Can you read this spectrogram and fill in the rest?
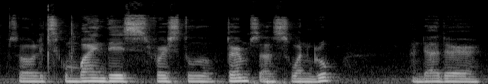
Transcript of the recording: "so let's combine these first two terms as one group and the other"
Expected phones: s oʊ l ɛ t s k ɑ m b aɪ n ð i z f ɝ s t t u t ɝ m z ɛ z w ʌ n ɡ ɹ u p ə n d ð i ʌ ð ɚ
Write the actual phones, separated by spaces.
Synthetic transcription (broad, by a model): s oʊ l ɛ t s k ɑ m b aɪ n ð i s f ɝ s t t u t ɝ m s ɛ s w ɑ n ɡ ɹ u p ə n d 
